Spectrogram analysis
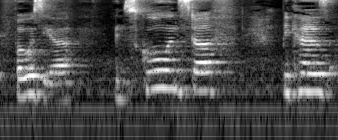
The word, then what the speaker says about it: Faouzia: way that my parents said my name is fuzia but like i have some friends that would call me like fawziya and then i grew up like saying my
